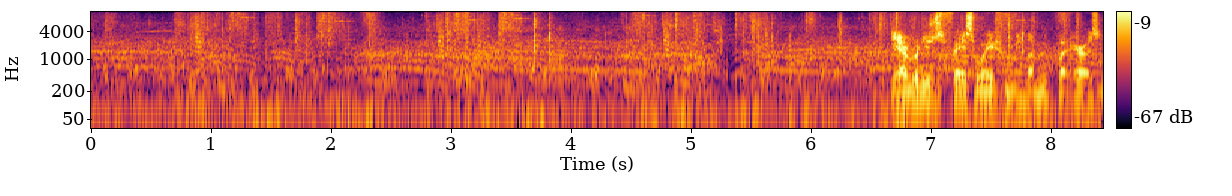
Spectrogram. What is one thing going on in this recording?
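Horse hooves pound on grass in a battle.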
